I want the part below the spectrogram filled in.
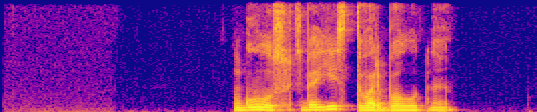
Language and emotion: Russian, neutral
